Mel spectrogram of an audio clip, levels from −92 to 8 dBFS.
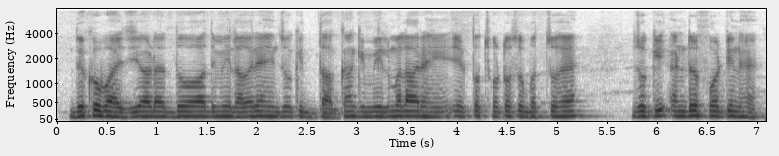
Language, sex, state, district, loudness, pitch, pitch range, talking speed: Hindi, male, Rajasthan, Churu, -17 LUFS, 130 Hz, 125-135 Hz, 230 wpm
